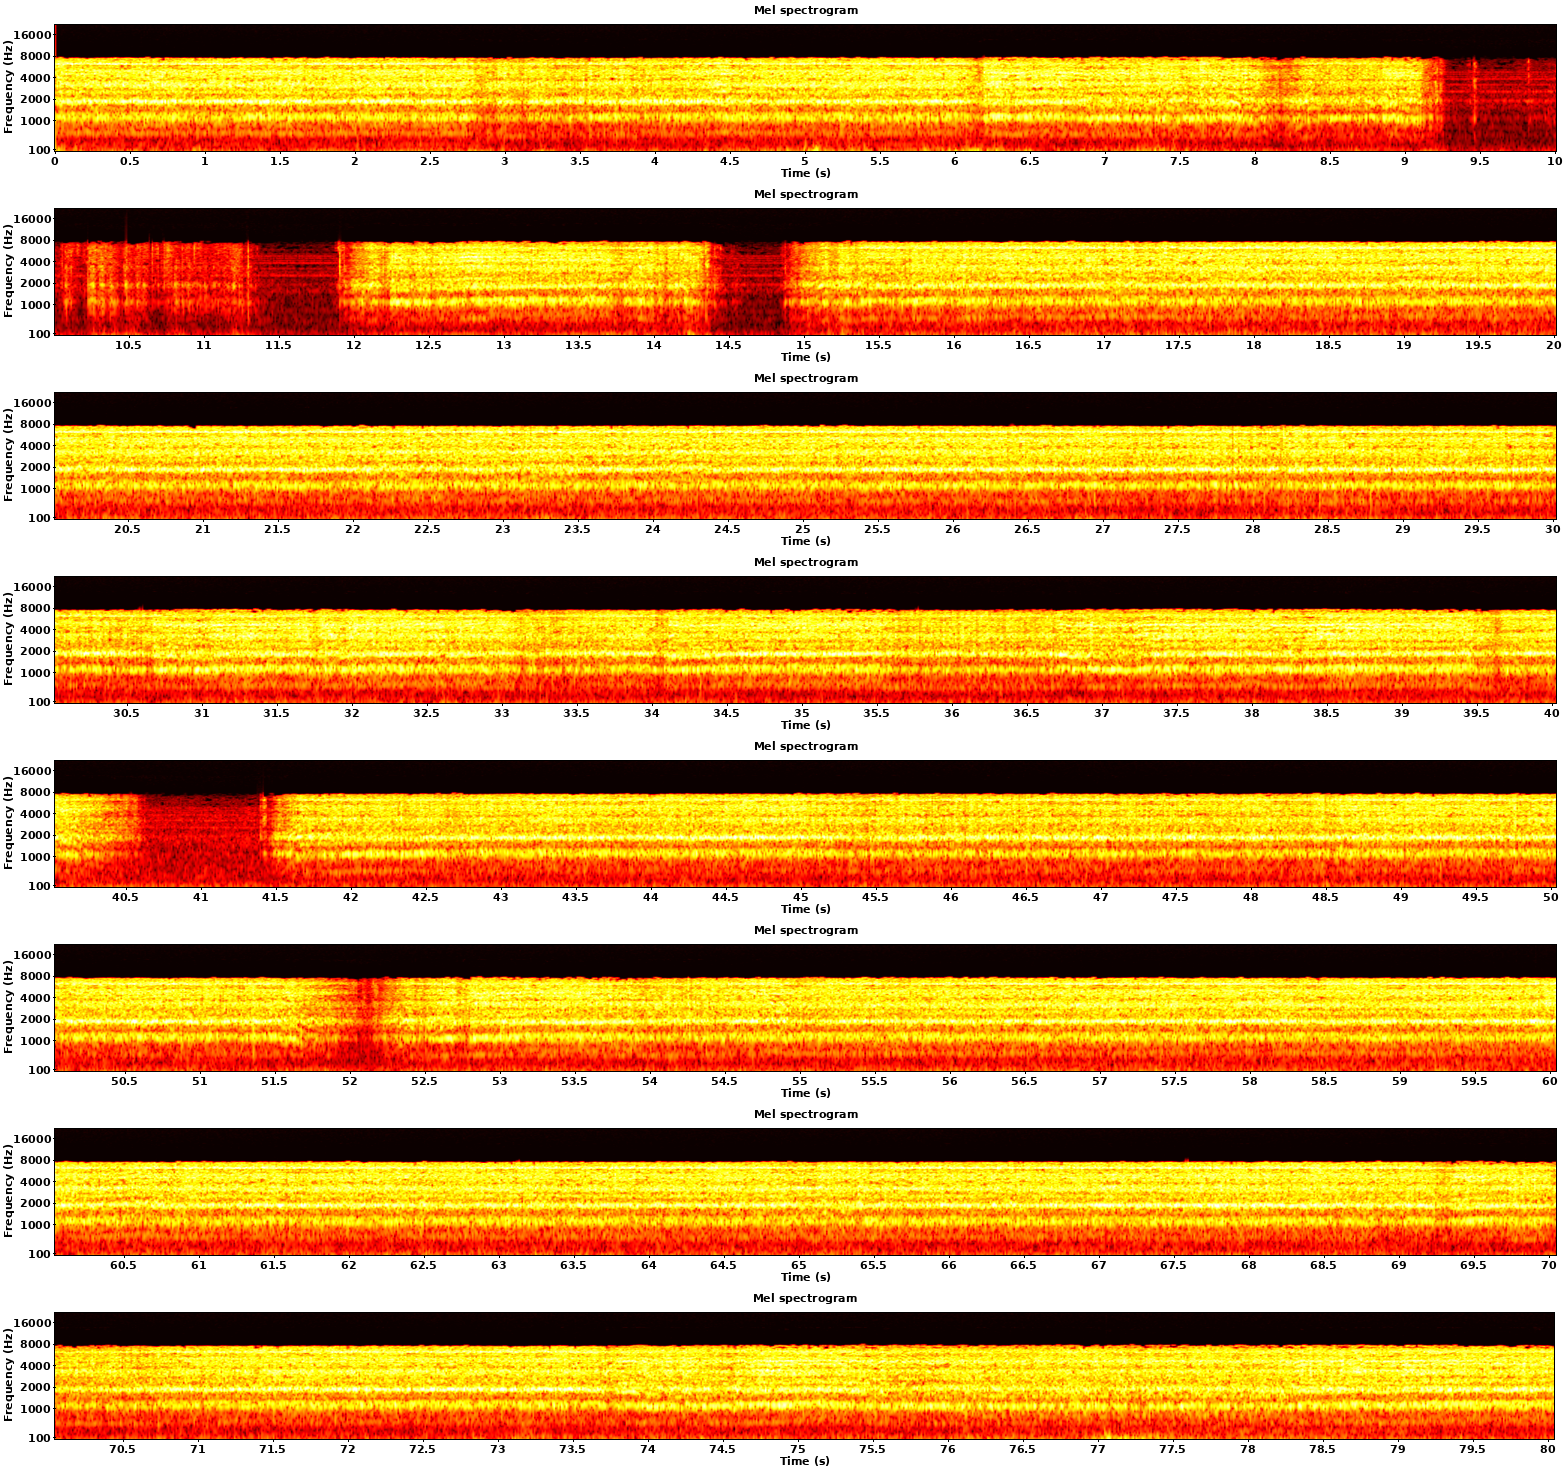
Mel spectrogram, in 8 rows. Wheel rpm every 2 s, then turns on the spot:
160, 160, 160, 150, 60, 30, 130, 90, 160, 160, 160, 160, 160, 160, 160, 160, 160, 160, 160, 160, 50, 150, 160, 160, 160, 140, 120, 160, 160, 160, 160, 160, 160, 160, 160, 160, 160, 160, 160, 160.
8-12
